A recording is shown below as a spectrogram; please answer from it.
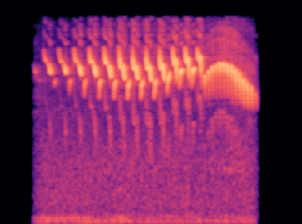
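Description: A tropical parula sings a high, thin buzzy trill of about a dozen quick rising notes, ending in a rising buzz, with no other sounds.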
